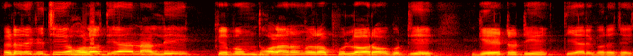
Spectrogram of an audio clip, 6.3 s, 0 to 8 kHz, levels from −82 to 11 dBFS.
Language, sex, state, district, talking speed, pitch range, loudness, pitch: Odia, male, Odisha, Nuapada, 130 wpm, 165-195 Hz, -13 LUFS, 180 Hz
